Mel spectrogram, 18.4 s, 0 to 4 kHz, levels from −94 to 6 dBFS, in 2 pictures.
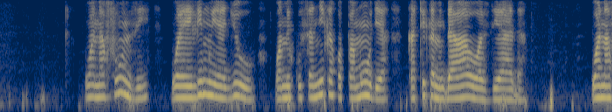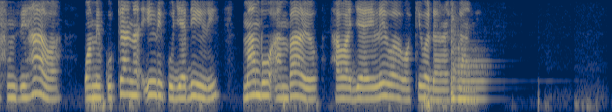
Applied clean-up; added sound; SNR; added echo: neural mask model RNNoise.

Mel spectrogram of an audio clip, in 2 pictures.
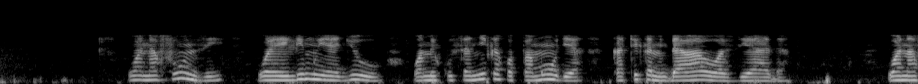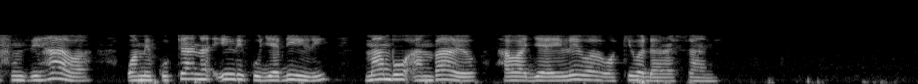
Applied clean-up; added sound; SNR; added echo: none; none; none; none.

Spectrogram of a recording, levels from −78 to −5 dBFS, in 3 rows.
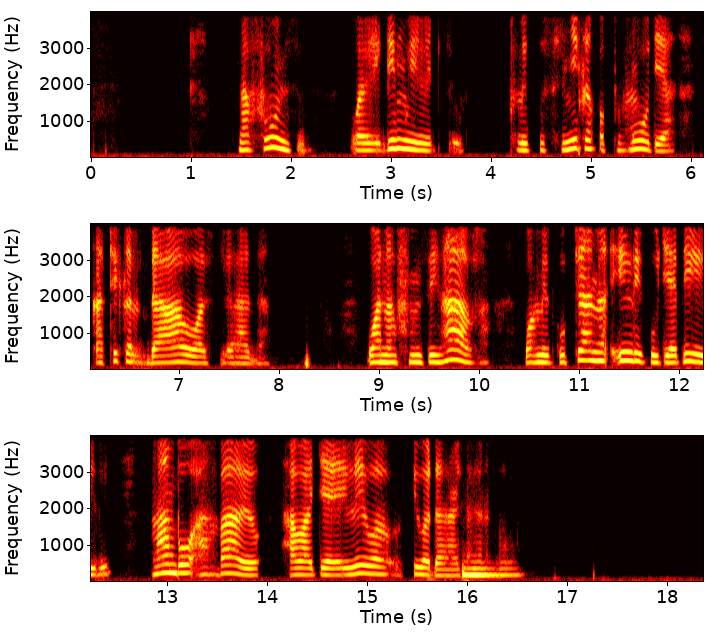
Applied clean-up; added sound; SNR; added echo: neural diffusion model UNIVERSE++.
